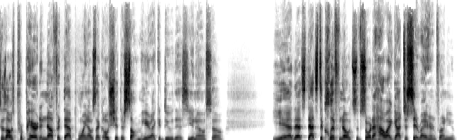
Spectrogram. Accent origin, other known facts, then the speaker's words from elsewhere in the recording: San Francisco, California, United States; moved away as an adult; also born or lived in Los Angeles; I grew up in San Francisco with hippie parents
